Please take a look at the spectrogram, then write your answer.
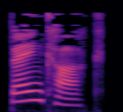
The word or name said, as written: bangkok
